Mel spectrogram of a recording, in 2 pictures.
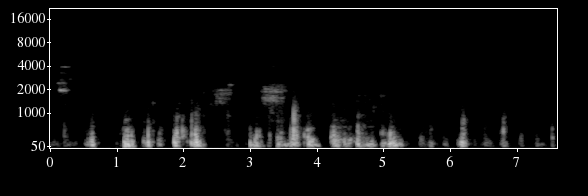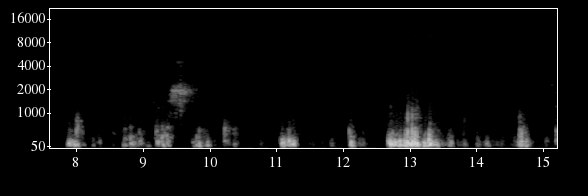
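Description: Fabric rubs and thumps right up close in uneven bursts.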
